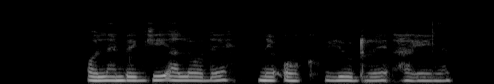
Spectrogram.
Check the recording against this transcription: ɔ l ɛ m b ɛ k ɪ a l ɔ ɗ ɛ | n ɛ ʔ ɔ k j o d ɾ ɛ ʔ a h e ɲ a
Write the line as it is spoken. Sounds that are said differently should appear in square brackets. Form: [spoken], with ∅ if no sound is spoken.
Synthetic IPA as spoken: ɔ l ɛ m b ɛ [ɡ] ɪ a l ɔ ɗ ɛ | n ɛ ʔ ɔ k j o d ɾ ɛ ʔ a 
